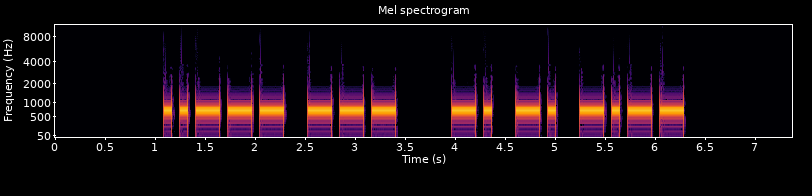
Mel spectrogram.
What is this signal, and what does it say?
Morse code, heard as a keyed tone, about 15 wpm, 700 Hz. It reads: 2O NNY
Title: Winter Field Day Exchanges 15wpm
